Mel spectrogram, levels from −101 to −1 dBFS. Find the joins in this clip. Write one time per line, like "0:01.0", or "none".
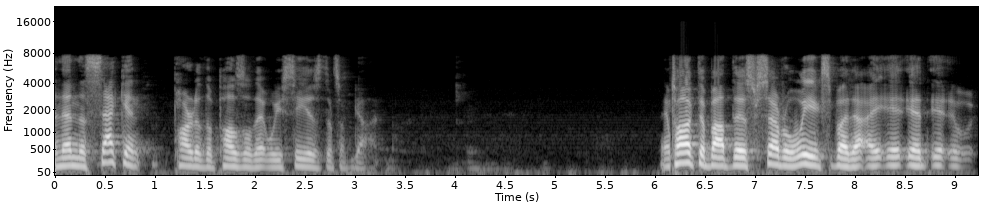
0:02.8
0:06.1
0:07.0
